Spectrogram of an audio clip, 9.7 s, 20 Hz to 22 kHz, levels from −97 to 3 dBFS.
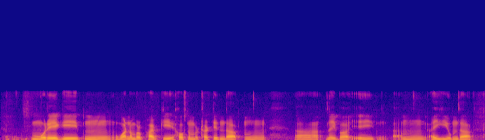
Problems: background sounds at intervals, low volume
